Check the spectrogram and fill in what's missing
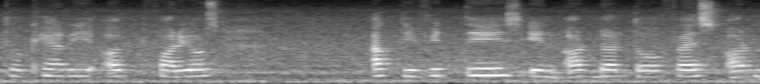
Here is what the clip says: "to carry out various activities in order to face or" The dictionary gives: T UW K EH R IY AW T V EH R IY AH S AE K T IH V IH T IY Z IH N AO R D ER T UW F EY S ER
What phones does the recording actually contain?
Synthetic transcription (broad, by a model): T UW K EH R IY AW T F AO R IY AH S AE K T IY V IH T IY S IH N AO R D ER T UW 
